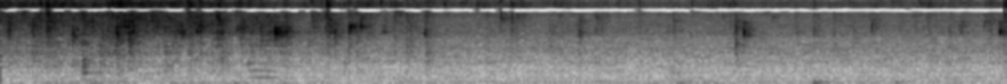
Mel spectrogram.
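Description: Stuffed bitter gourds shallow-frying in oil in a steel kadhai, sizzling steadily with scattered pops and crackles. A few light clicks come from a flat metal spatula against the pan in the first couple of seconds.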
